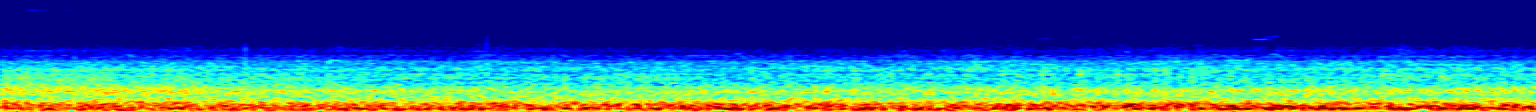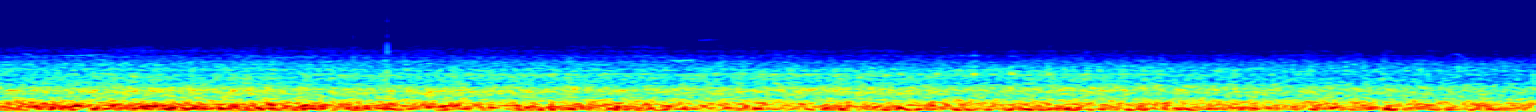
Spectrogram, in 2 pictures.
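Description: Freight train cars rolling past on the rails with a steady rumble, mixed at first with a tanker tractor-trailer driving away on the road; the sound eases slightly over the second half.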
